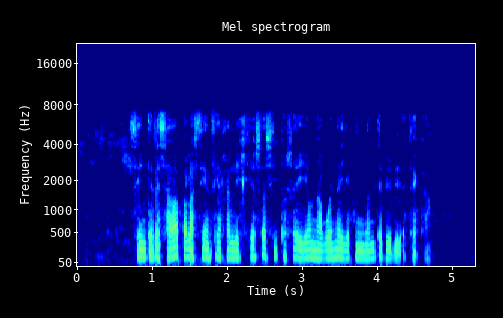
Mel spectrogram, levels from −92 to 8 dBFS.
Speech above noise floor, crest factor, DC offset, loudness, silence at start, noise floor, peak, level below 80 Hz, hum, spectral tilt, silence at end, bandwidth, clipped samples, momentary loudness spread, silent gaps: 28 dB; 22 dB; under 0.1%; -48 LUFS; 0.6 s; -76 dBFS; -26 dBFS; -70 dBFS; none; -5.5 dB/octave; 0.6 s; 7.6 kHz; under 0.1%; 10 LU; none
